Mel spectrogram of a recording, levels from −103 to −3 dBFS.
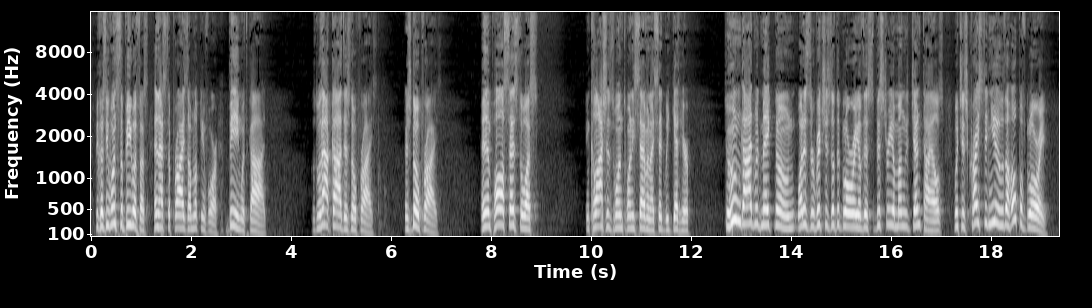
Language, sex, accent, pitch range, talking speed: English, male, American, 205-260 Hz, 210 wpm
